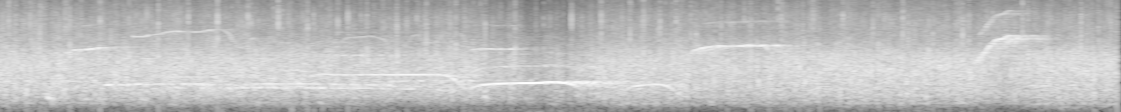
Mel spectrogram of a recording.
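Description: A large concert band plays in an echoing hall.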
